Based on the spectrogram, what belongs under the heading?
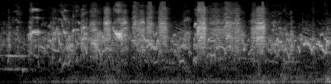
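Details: Yellow budgerigars, Australian parrots, recorded August 6, 2024, giving a steady stream of high, scratchy chirps and chattering notes with brief louder bursts, several birds calling over one another.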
